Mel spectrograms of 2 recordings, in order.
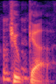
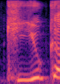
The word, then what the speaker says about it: Cayuga: Cuca. Cayuga Like a Lake.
